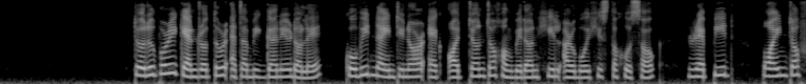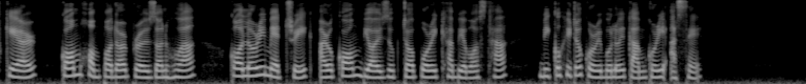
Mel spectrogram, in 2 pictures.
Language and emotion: Assamese, neutral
